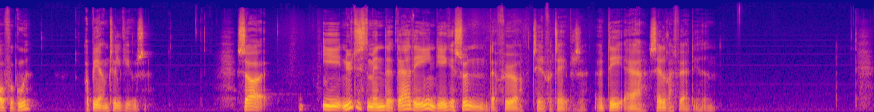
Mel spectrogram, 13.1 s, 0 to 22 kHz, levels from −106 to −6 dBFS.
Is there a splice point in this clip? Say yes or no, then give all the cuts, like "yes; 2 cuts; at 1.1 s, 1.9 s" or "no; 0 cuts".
yes; 2 cuts; at 7.9 s, 8.9 s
